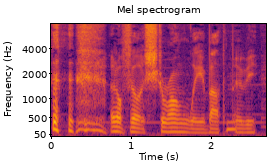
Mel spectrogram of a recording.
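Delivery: usual speaking voice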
